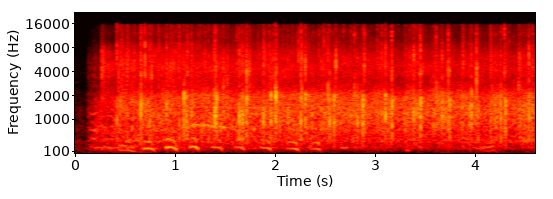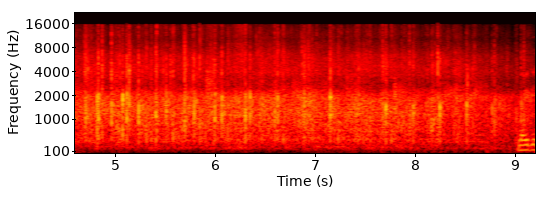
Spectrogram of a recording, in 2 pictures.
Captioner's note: applauding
